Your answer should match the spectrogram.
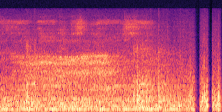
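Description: Faint room tone with a steady low hum; it cuts out abruptly right at the end.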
